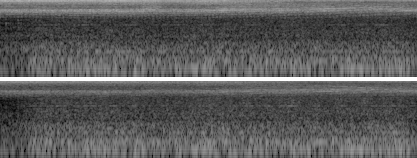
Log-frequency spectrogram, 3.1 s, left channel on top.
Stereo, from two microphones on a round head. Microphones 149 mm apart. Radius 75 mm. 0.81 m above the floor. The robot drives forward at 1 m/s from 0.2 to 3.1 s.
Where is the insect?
60° left (ahead or behind), 1.5 m; by 3.1 s 30° left (ahead or behind), 2.5 m.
